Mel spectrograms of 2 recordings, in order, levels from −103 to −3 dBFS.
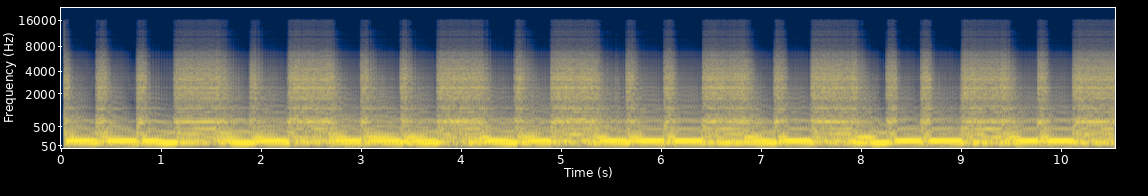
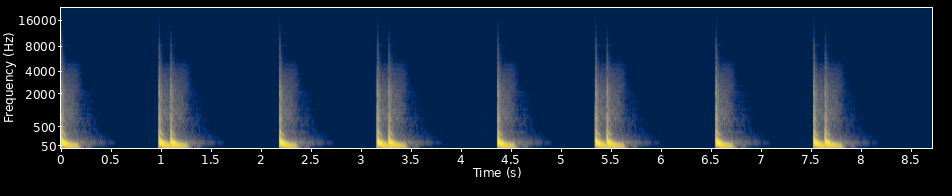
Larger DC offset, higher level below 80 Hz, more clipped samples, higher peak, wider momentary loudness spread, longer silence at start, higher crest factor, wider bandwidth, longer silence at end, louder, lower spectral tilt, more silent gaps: neither; second, -30 dBFS vs -24 dBFS; neither; about the same, 0 dBFS vs 0 dBFS; second, 5 LU vs 13 LU; about the same, 0 s vs 0 s; second, 6 dB vs 16 dB; first, 6.8 kHz vs 3.3 kHz; second, 0 s vs 0.9 s; first, -7 LUFS vs -16 LUFS; second, -8.5 dB/octave vs -12 dB/octave; second, none vs 0.53-0.97 s, 1.62-2.18 s, 2.71-3.15 s, 3.80-4.36 s, 4.89-5.34 s, 5.98-6.54 s, 7.07-7.52 s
